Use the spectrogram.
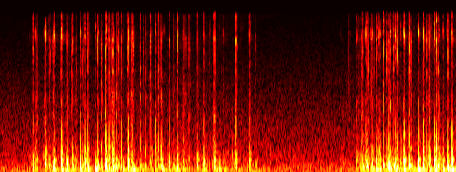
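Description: Long black nails scratch the plastic sequins of a reversible sequin fabric notebook cover close to the microphone. It makes a dense run of crackly, rustling scrapes with bright clicks over a low, close-up rumble, goes quiet for about a second, then picks back up until the end.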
